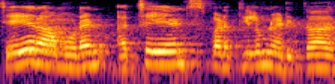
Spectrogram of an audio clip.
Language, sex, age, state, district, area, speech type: Tamil, female, 45-60, Tamil Nadu, Thoothukudi, rural, read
